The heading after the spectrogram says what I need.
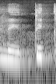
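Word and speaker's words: Hrithik: जो famous actress है ऋतिक Roshan student इसमें ऋतिक की स्पेलिंग आपको ढंग से चेक करनी है जो ऋतिक में ऐड साइलेंट होता है और स्ट्रेट किस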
